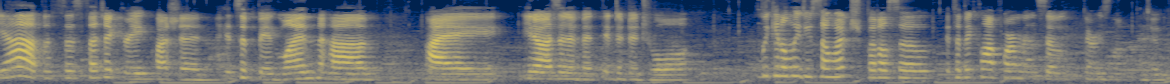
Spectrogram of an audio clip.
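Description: A woman with an American accent talks at a moderate pace in a fairly high pitch. Her pitch variation is ordinary, her loudness swings widely, and light background noise sits behind her. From rural Kentucky, US. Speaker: journalist; interviewee. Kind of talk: interview. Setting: live event. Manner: hesitant, many fillers.

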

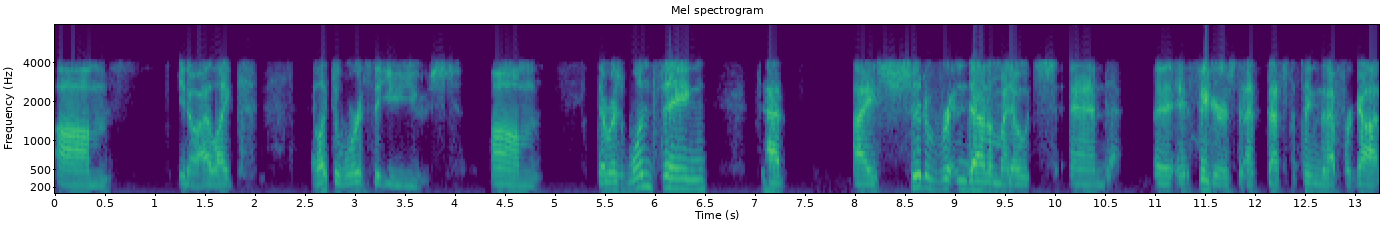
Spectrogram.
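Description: The speaker keeps a moderate pace with long, frequent pauses, in a dry sound with no echo over a quiet background. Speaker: door-to-door solar salesperson. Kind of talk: casual chat. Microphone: video call.

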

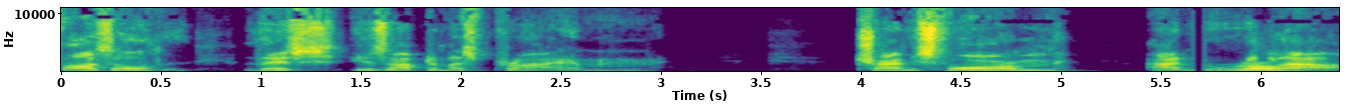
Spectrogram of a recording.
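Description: A man in a put-on character voice speaks at a very slow pace, with long, frequent pauses. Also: fairly high pitch for a man. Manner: heroic.

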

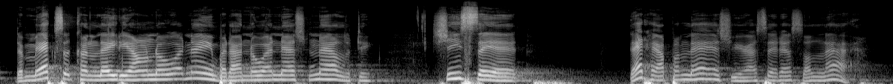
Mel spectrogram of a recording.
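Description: A woman with a dark, mellow tone and medium pitch talks at a moderate pace, her loudness swinging widely and her pitch varying in an ordinary way, with audible room echo. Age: 70s. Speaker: public commenter. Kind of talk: public comment at council meeting. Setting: city council meeting. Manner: halting.

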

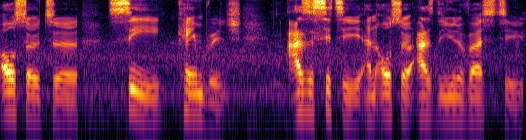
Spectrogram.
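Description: Pitch variation is ordinary here. The sound is dry with no echo, with light background noise. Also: man. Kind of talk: interview answer. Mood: calm, positive. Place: street.

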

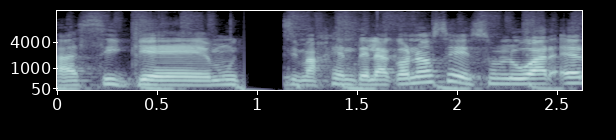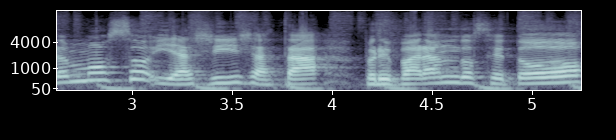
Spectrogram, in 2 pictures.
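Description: Over faint music in the background, a woman talks at a moderate pace with hardly any pauses. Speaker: TV field reporter. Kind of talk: live remote report. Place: waterside. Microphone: handheld.

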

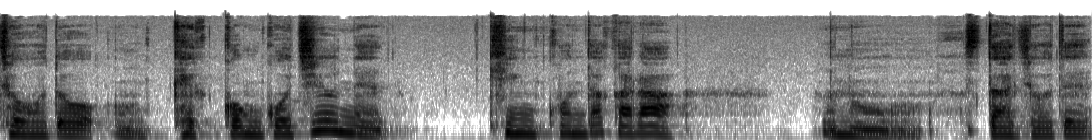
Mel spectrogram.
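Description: A woman's fairly low, somewhat breathy voice with a dark, mellow tone and lively intonation. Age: 80s+. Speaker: portrait photographer. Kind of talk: interview answer. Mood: tender, reflective about late husband.

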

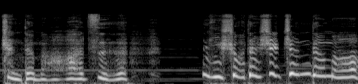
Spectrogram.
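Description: In a put-on character voice at an extremely high pitch with very wide pitch swings, the speaker goes at a fairly slow pace over faint music in the background. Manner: trembling, shaken, disbelieving.

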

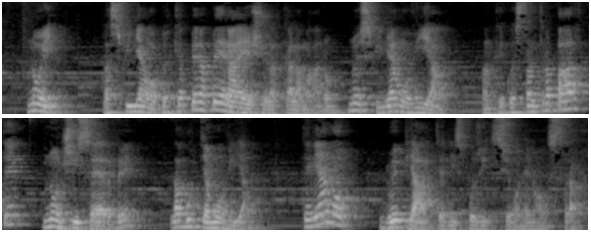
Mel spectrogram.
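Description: Faint music plays in the background as a man speaks at a moderate pace, with audible room echo. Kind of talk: cooking tutorial. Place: kitchen. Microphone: camera far.

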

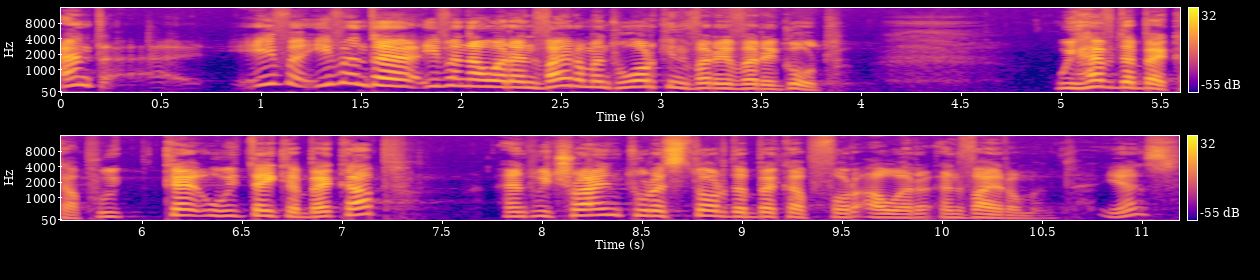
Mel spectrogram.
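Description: A man talks at a moderate pace with long, frequent pauses against a quiet background. His pitch is high and swings very widely. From Poland. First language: Polish. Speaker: database conference speaker; conference presenter. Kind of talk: conference talk; technical lecture. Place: hall.

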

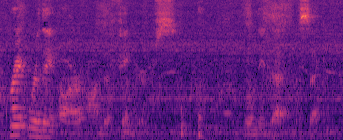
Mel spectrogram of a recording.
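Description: A man talking at a fairly slow pace over loud background noise. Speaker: maker educator. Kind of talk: tutorial. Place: workshop.

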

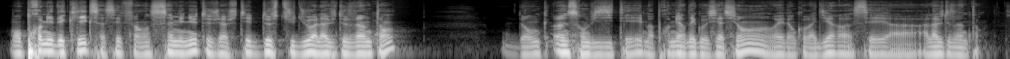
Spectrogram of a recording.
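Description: A man speaks at a moderate pace in a fairly low, dark and mellow voice, keeping his intonation fairly even against a quiet background. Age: 40s. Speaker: property dealer; podcast guest. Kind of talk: interview storytelling. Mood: relaxed, storytelling. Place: home room. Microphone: studio mic.

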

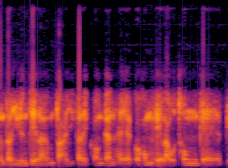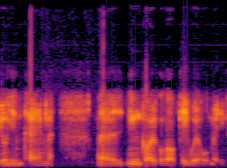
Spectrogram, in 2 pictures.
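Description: The recording is dry, with no echo. A man rushes through his words very fast. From Hong Kong. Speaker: respiratory medicine professor. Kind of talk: radio interview; interview answer. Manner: halting. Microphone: phone line.

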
